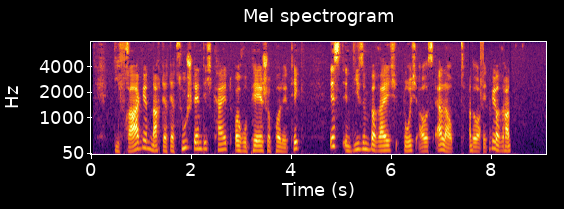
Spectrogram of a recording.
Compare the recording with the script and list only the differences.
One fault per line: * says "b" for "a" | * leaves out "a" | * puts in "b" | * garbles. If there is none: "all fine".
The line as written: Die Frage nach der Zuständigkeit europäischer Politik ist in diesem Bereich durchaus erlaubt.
* puts in "der"
* garbles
